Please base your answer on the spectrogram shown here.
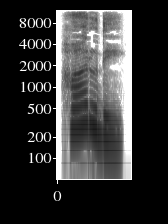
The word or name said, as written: ಹ್ರೀತ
